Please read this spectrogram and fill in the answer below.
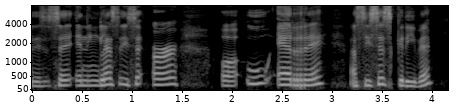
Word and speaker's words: Ur: familia de se dice en inglés se dice Ur así se escribe y de dentro de de esta familia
